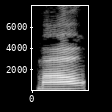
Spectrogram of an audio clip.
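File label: "mao2", Mandarin Chinese syllable, pinyin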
